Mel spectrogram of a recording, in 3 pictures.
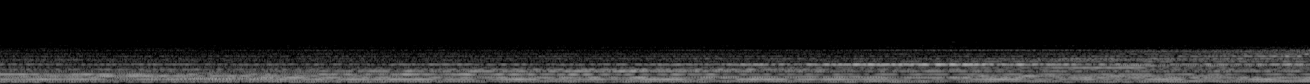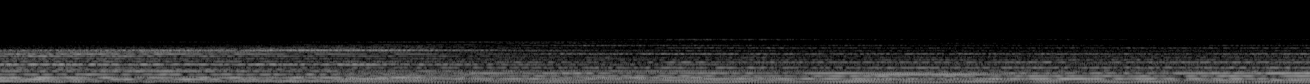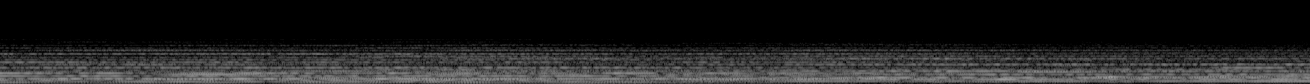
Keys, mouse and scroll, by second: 0.2 middle click, 1.5 middle click, 2.9 r, 4.5 click, 6.0 click, 6.4 middle click, 7.0 click, 8.1 middle click, 8.8 click, 10.1 click, 11.3 middle click, 12.1 click, 13.8 r, 15.6 middle click, 17.5 middle click, 18.8 r, 21.1 middle click, 22.7 click, 23.5 click, 24.0 middle click, 24.8 scroll down 1, 25.1 shift+middle click, 25.6 middle click, 26.5 shift+middle click, 26.9-27.3 scroll down 4, 27.2 middle click, 28.2 shift+middle click, 29.2 middle click, 29.6 shift+middle click, 30.3-30.6 scroll down 2, 31.4 click, 32.8 shift+d, 33.3 middle click, 34.4 click, 36.3 click, 37.7 middle click, 38.5 click.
